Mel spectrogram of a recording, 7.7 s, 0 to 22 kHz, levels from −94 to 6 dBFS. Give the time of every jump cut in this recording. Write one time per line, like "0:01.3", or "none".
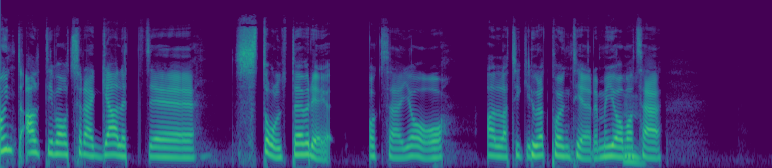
0:03.8
0:05.3

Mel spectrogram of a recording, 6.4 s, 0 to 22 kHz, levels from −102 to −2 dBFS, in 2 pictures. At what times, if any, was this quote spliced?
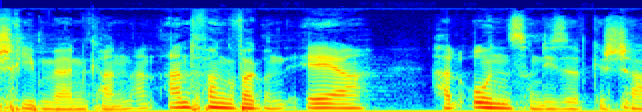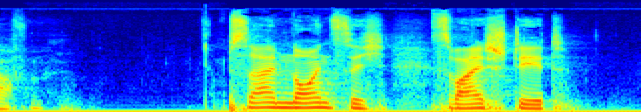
0:01.3
0:02.9
0:05.4

